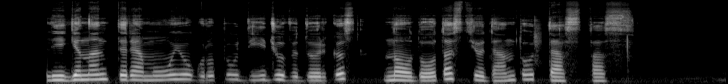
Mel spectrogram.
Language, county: Lithuanian, Marijampolė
